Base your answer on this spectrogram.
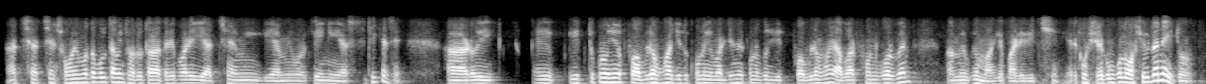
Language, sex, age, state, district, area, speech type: Bengali, male, 45-60, West Bengal, South 24 Parganas, rural, conversation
